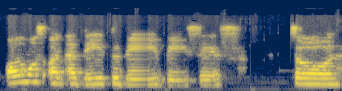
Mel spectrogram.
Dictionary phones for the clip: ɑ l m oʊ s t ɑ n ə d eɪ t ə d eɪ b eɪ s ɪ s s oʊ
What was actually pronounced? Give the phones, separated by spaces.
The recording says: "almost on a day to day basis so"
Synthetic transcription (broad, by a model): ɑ l m oʊ s t ɑ n ə d eɪ t ə d eɪ b eɪ s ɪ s s oʊ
